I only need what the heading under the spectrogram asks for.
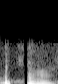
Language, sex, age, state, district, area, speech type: Maithili, female, 60+, Bihar, Araria, rural, conversation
